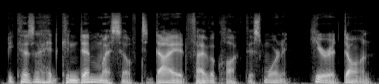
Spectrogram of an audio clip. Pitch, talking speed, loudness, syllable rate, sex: 85 Hz, 235 wpm, -18 LUFS, 6.6 syllables/s, male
